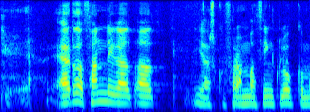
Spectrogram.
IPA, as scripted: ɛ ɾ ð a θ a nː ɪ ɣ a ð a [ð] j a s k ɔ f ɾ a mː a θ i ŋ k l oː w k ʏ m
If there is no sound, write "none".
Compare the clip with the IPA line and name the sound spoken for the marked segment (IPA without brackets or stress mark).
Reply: ð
